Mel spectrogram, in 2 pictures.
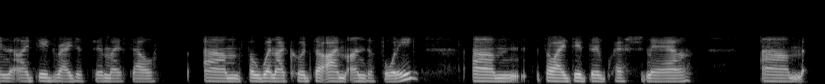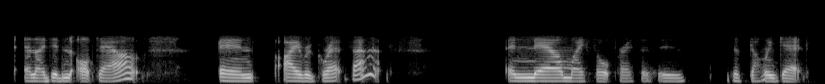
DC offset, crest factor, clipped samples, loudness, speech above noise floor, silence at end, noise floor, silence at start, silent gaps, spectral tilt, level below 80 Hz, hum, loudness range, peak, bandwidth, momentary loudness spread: under 0.1%; 18 dB; under 0.1%; -24 LUFS; 50 dB; 0.25 s; -74 dBFS; 0 s; 7.41-7.56 s, 10.21-10.39 s, 12.98-13.27 s; -10 dB/octave; -72 dBFS; none; 2 LU; -6 dBFS; 4 kHz; 10 LU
